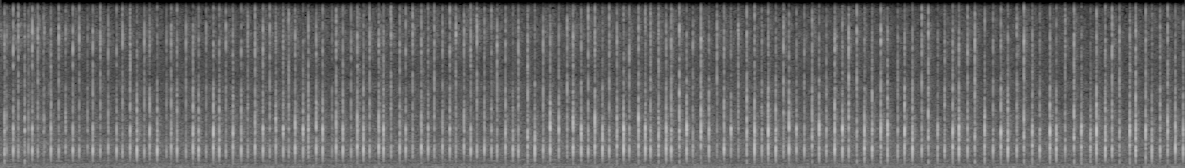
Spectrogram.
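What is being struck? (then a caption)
Plastic laptop keyboard keys. Long pointed acrylic nails tap rapidly on the black plastic keys of a hollow laptop keyboard, with the Windows key visible. A steady stream of quick, bright clicks runs for about fifteen seconds, each tap short and dry over a faint low hum.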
